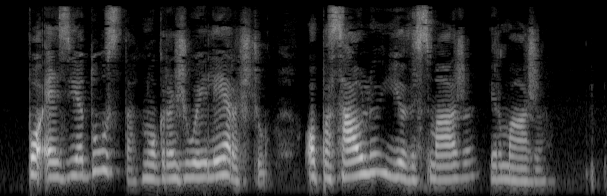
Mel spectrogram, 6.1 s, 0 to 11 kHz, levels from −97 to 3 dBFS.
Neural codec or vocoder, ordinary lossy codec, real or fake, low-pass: none; AAC, 32 kbps; real; 9.9 kHz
